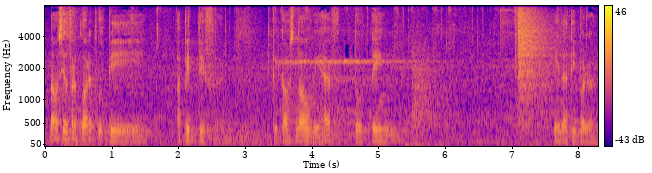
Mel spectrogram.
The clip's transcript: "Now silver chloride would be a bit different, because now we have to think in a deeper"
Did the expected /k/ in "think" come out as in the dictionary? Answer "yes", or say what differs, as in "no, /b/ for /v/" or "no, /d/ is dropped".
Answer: no, /k/ is dropped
